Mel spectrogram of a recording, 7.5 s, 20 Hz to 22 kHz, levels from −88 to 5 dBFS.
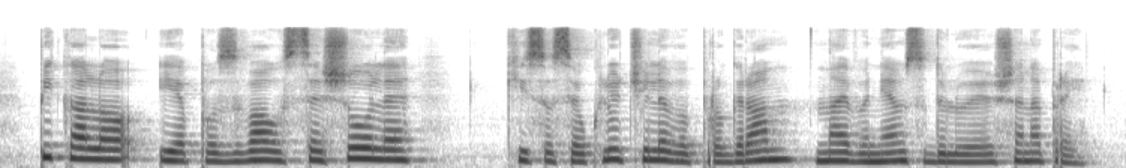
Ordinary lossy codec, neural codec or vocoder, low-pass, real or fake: none; none; 10.8 kHz; real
